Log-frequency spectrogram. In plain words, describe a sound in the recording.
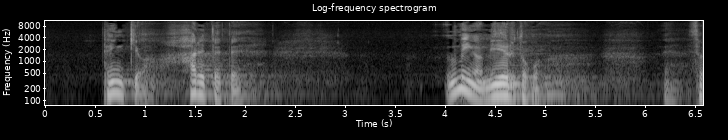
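A man speaks through a microphone, echoing in a large hall.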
